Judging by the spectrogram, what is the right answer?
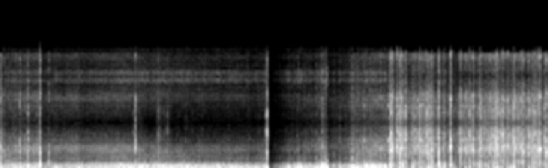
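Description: Loud, continuous roaring rumble of a fiery explosion, dropping out for a moment a little over two seconds in.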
